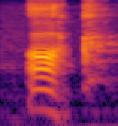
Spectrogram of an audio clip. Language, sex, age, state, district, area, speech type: Kashmiri, male, 30-45, Jammu and Kashmir, Kulgam, rural, read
